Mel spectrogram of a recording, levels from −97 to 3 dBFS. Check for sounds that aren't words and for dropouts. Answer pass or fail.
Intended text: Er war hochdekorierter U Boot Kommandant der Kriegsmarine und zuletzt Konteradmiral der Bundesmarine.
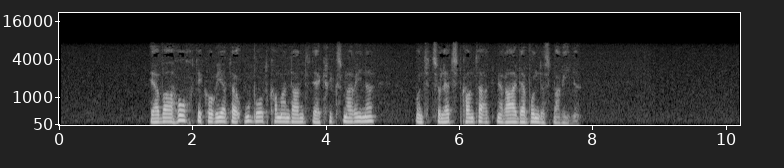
pass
